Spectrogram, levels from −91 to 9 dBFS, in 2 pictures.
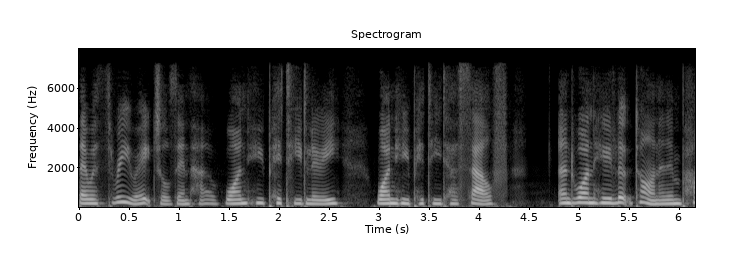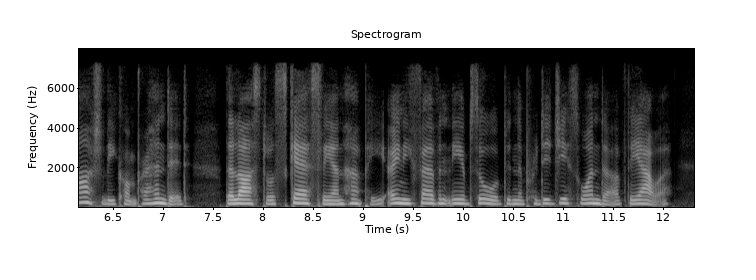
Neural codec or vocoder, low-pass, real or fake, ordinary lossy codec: codec, 24 kHz, 1.2 kbps, DualCodec; 7.2 kHz; fake; MP3, 64 kbps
